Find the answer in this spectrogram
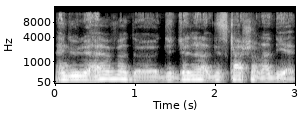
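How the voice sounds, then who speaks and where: This man talks at a fairly quick pace with ordinary pitch variation. His tone is dark and mellow. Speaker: webinar moderator. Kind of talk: formal introduction. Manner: halting.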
